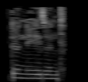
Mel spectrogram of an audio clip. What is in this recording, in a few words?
"genesend", German; adjectives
